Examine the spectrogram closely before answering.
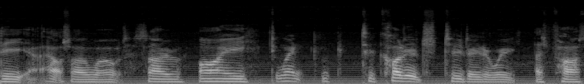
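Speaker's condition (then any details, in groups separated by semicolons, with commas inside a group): Cerebral palsy, mild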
